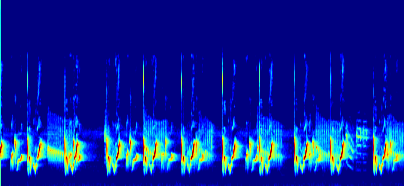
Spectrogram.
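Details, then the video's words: Dark-necked tailorbird, kept for training and trapping, repeating rapid sharp high chirps in tight groups of three or four, almost continuous with short breaks, against a quiet low background. "chim sâu đầu đỏ"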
